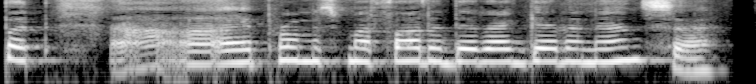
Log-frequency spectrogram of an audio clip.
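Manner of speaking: high, pleading, near tears; pushing through the stammer, desperate; upset cry. Acted. Prince Emir pleading with Skymaker for his father's answer, high upset voice. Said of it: "Emir cried".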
